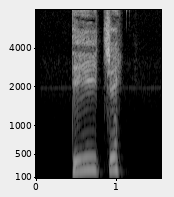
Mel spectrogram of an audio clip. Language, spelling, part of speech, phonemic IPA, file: Navajo, díí jį́, adverb, /tíː t͡ʃĩ́/, Nv-díí jį́.ogg
- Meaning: today; this day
